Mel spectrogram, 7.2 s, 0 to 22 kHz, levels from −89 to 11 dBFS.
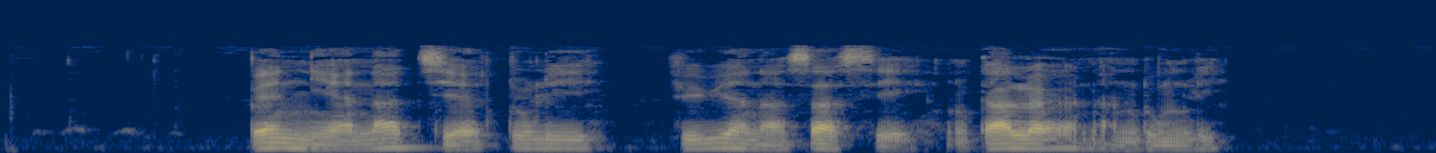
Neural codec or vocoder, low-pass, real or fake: none; 7.2 kHz; real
